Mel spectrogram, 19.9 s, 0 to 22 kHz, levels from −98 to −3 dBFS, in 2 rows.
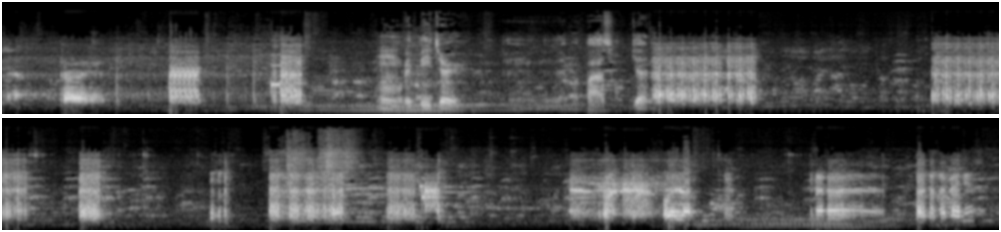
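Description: A speech-style noise suppressor has been left on this sound. It treats steady parts as noise, so the level pumps by roughly 10 dB and tails thin out. Sound cut by the noise suppressor is clearest from 0 to 6.3 s, 7.58 to 9.28 s, 10.38 to 12.61 s, 14.76 to 15.61 s and 17.31 s to the end. Held and fading parts sink by up to about 9 dB, about 7 dB in the last stretch.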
